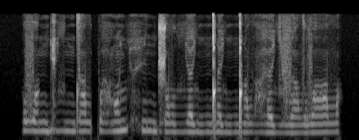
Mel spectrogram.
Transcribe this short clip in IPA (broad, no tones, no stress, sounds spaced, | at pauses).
v ʌ ŋ ɡ i ʎ n d æ lˠ p ə ɦ ɔ̃ ʎ h ĩ n d͡ʒ ʊ lˠ ʎ ɛ ʎ ŋ͡ǃ ɛ ʎ ŋ͡ǃ ə lˠ ɦ ɛ ʎ v ɛ lˠ v ʌ lˠ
